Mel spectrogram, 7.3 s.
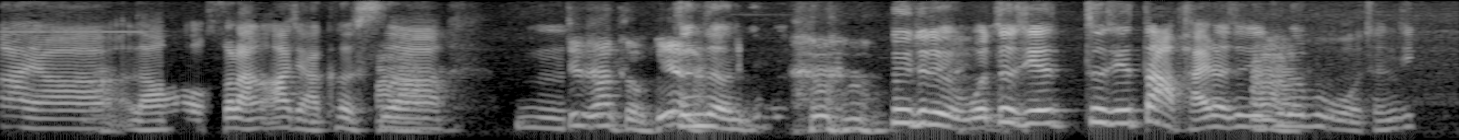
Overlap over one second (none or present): none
